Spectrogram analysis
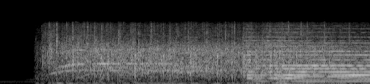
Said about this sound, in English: I need get the applause ready.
